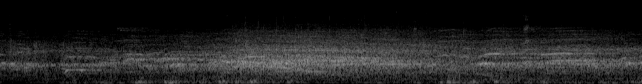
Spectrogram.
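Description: Court sound from an indoor netball match: short squeaks and thuds from players' shoes and the ball on the wooden court, over a crowd noise in the hall that swells about halfway through and then eases.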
